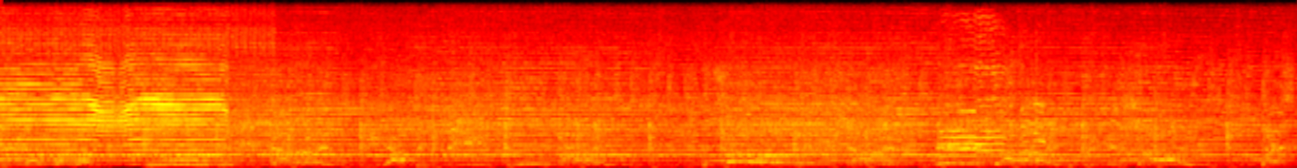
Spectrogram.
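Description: Music with a steady bass beat and a singing voice; the bass beat comes in about a second and a half in.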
